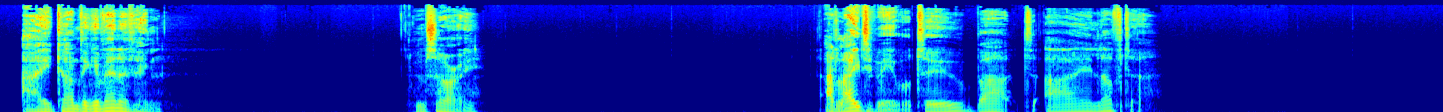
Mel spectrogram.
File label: Drama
